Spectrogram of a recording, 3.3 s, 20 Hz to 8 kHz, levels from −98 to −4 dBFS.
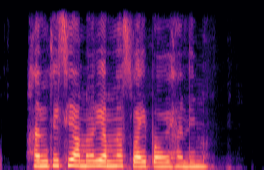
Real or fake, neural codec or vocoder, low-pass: fake; codec, 44.1 kHz, 3.4 kbps, Pupu-Codec; 7.2 kHz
